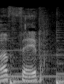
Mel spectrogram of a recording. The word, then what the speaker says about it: fAVE: รัชดา และ ลาดพร้าว โดย ชื่อ ร้าน เฟบ อ่าน ว่า เฟฟ มา จาก คำ ว่า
